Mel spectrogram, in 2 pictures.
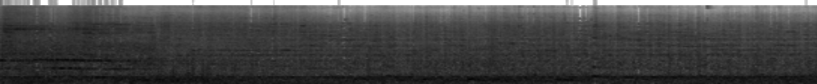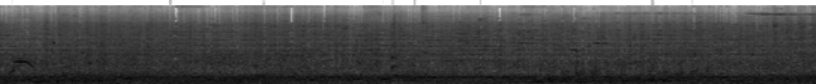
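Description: Freight train cars rolling past close by, their steel wheels clattering over rail joints with a steady rumble and a low hum. The last of a horn note dies away in the first second.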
